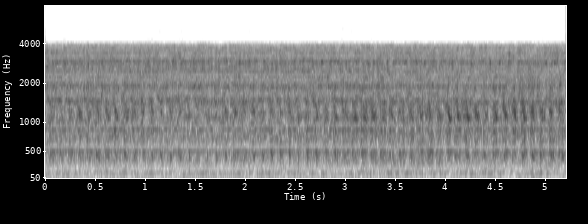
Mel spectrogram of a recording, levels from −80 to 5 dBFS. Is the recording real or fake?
fake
